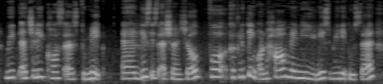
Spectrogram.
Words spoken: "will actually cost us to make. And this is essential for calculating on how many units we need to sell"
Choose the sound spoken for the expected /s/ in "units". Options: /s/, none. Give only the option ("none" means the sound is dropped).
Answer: /s/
